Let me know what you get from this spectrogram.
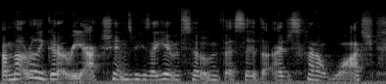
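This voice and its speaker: A woman speaks quietly. Her pace is very fast. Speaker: reaction YouTuber / VTuber. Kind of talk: reaction video commentary. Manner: hesitant, filler-heavy.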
